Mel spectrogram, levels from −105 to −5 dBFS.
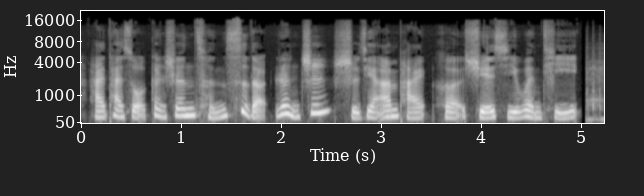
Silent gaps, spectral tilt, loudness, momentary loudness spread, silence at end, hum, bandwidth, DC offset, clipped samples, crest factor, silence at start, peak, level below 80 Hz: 5.00-5.04 s; -5 dB/octave; -22 LUFS; 5 LU; 0 s; none; 17 kHz; under 0.1%; under 0.1%; 18 dB; 0.1 s; -4 dBFS; -60 dBFS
